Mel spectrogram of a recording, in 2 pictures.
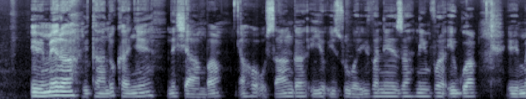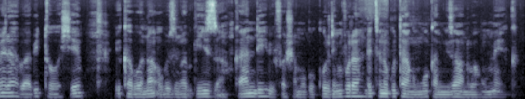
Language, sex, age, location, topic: Kinyarwanda, female, 25-35, Kigali, agriculture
